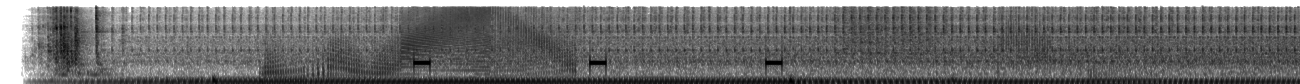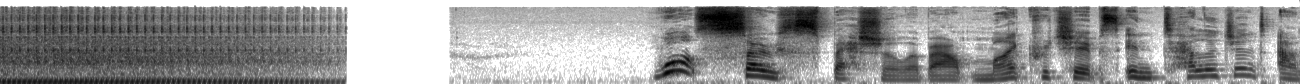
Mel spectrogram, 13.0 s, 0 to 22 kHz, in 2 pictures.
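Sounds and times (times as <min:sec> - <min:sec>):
steady low drone: 0:00.3 - 0:08.2.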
